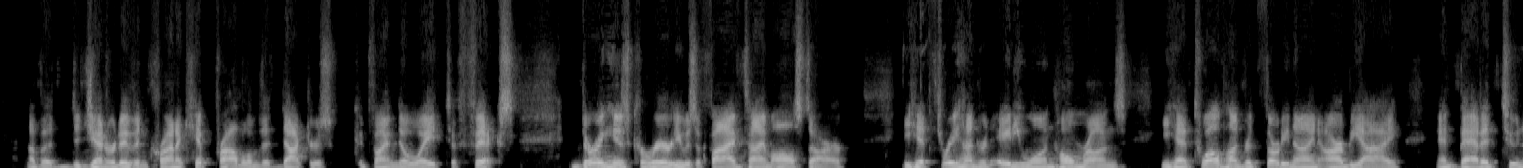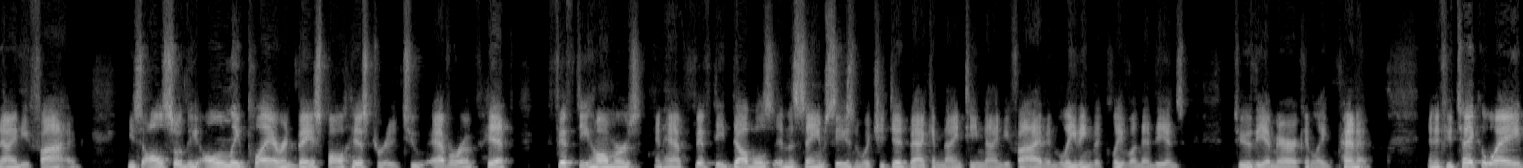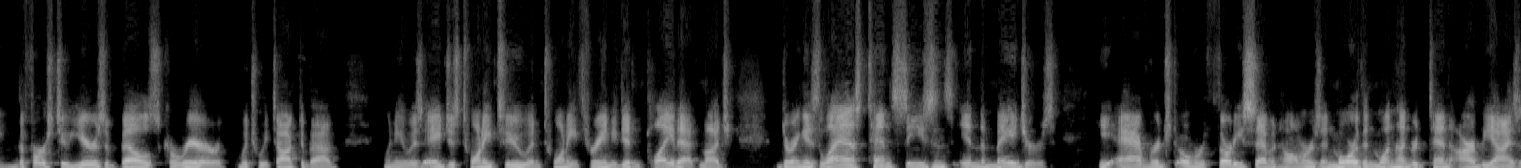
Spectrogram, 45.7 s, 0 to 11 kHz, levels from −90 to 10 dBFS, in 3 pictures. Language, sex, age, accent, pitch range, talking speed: English, male, 40-59, American, 125-160 Hz, 160 wpm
